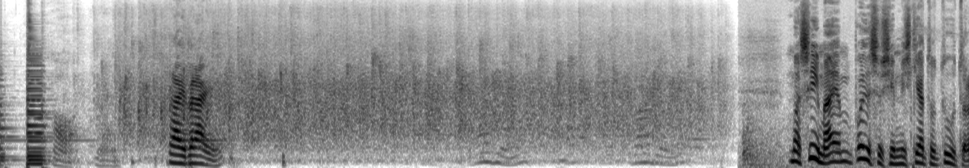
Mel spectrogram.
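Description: An elderly man speaks with animation into a microphone, amplified through loudspeakers.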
